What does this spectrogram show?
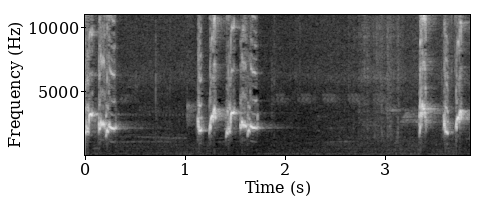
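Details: Red-whiskered bulbul singing, a recording meant to train birds and provoke competition singing: three short bursts of rapid, bright, slurred whistled notes separated by pauses of about a second.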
